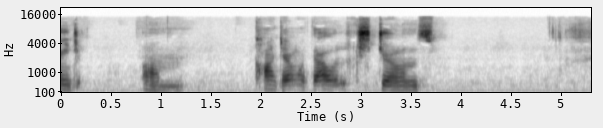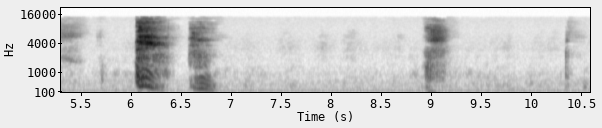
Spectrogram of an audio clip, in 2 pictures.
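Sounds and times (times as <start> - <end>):
speech: 0.0 - 1.4, 2.0 - 3.8, 6.6 - 7.0
steady low hum: 0.0 - 10.5
loud harsh coughs: 6.0 - 7.0.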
